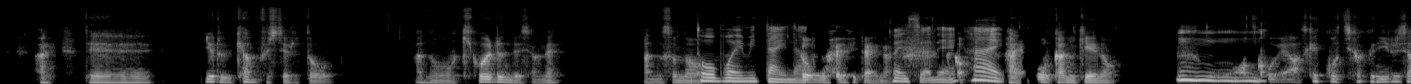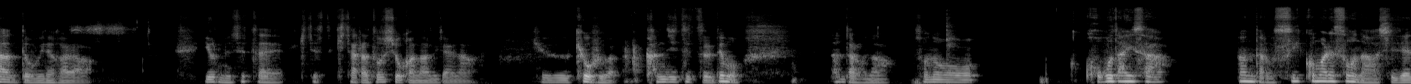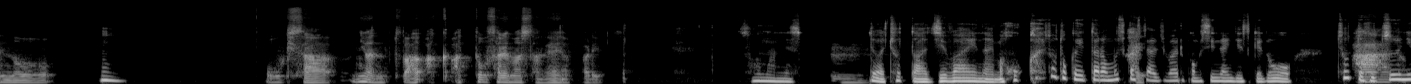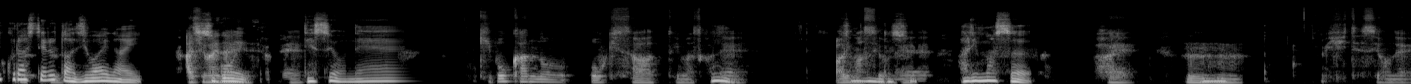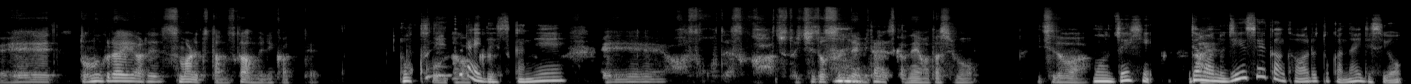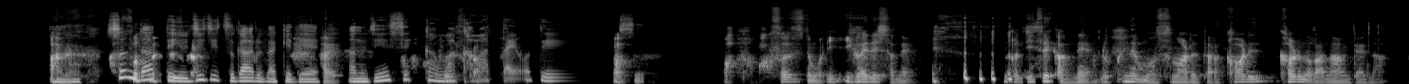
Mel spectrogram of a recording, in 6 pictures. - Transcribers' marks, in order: other background noise; tapping; distorted speech; laughing while speaking: "あ、 あ、そうなんですか"; laugh; unintelligible speech; chuckle
- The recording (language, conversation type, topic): Japanese, unstructured, 旅行先でいちばん驚いた場所はどこですか？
